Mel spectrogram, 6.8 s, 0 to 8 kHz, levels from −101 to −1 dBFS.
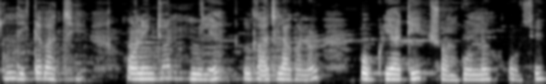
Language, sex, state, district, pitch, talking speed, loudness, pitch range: Bengali, female, West Bengal, Jhargram, 195 Hz, 90 wpm, -20 LUFS, 180-200 Hz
